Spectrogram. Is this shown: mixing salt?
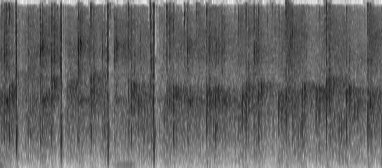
no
